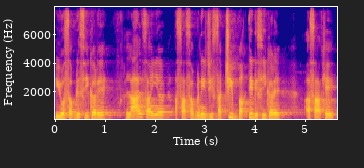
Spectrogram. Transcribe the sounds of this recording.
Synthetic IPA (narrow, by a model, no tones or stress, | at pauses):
ɪɦosɐbʱɗɪsikɐɾelaːlsãiːə̃ɐsãsɐbʱɪnid͡ʑiːsɐt͡ɕibɐkt̪iɗɪsikɐɾe | ɐ̰sãkʰeː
